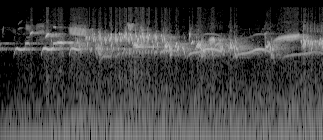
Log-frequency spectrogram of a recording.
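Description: Birdsong: many short chirps and whistles from several birds, overlapping and sliding up and down in pitch.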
